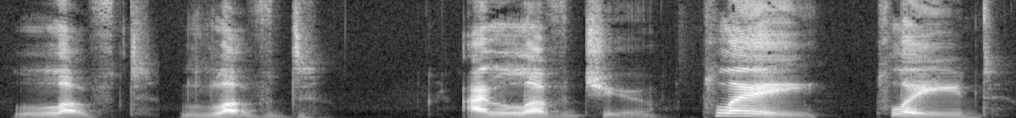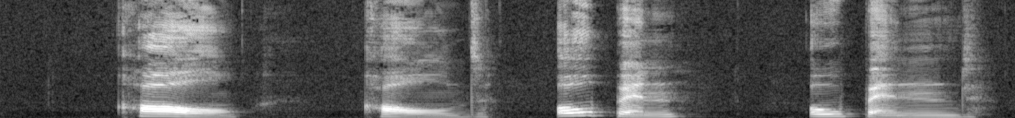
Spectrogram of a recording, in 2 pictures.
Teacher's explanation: Então, quando eu colocar o ed, esse ed vai ser pronunciado como se a palavra terminasse só com d. Eu não vou falar ed, eu vou falar só o d. Por exemplo, love, termina com v.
